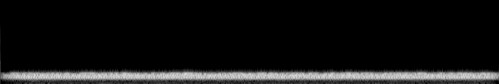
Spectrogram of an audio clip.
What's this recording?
Originally the sound of the burners of a gas water heater, highly modified using Audacity.
digital, efx, electronic, noise, sfx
